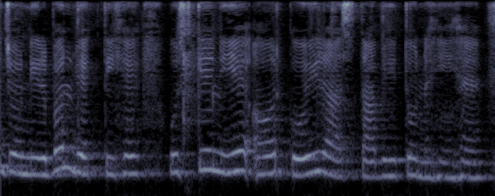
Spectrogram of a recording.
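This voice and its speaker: A woman teaching a poem, reading each verse and then slowly explaining and repeating its meaning. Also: a little high, dark tone. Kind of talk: explaining a Hindi poem line by line.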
